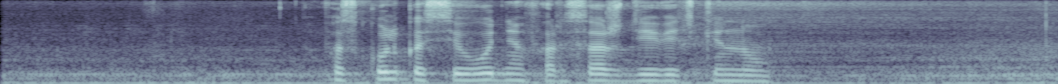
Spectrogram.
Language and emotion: Russian, neutral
